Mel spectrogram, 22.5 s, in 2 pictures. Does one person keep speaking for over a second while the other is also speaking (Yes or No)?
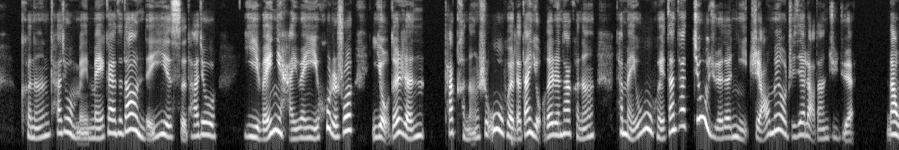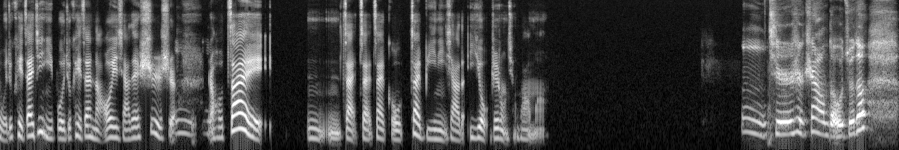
No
